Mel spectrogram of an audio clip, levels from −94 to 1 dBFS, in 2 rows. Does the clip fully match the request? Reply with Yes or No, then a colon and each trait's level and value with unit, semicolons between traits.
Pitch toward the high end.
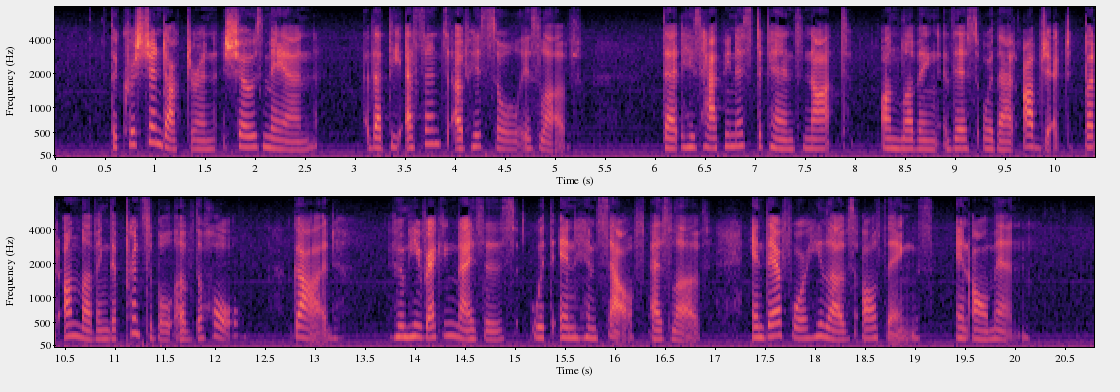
Yes: high, 195 Hz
